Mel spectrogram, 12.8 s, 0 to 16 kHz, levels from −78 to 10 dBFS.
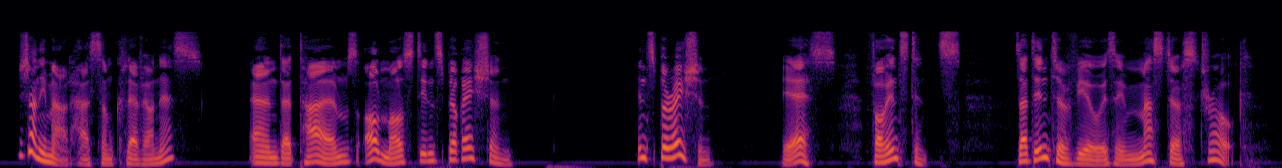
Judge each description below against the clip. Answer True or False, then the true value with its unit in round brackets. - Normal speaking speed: False (90 wpm)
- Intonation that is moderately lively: False (8.8 semitones)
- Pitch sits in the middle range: False (125 Hz)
